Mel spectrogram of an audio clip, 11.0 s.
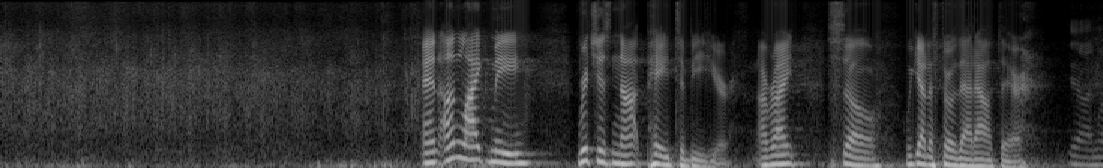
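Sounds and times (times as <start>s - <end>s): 
audience applause welcoming a speaker to the stage: 0.0s - 5.2s
speech: 4.2s - 10.4s.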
